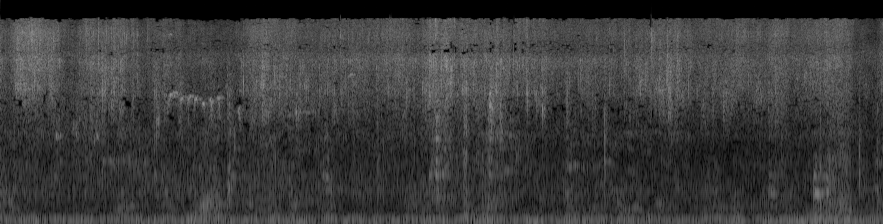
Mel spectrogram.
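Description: Water from a garden hose spraying onto a cow's back, a steady, faint hiss.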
